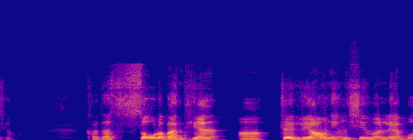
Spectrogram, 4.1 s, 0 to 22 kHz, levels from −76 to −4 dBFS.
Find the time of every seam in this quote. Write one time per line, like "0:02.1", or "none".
0:02.7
